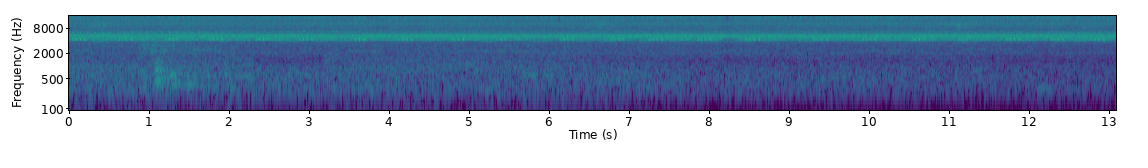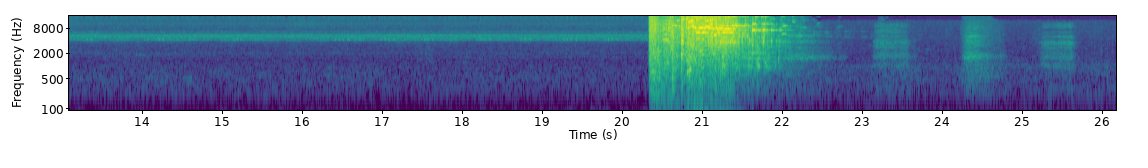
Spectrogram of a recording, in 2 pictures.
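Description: Glass shattering in one sudden loud crash about twenty seconds in, followed by a few small pieces clinking down. Before it there is only a faint low hum and a steady, finely pulsing high chirring.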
